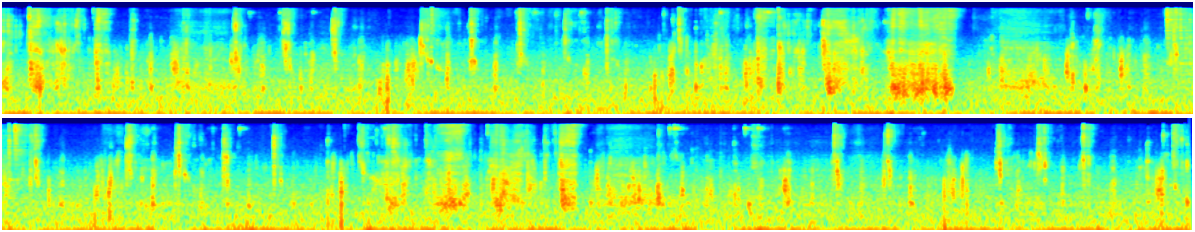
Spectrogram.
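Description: Close-miked eating: biting and chewing lamb sausage in casing and lettuce leaves, with many irregular wet mouth clicks and crunches.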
